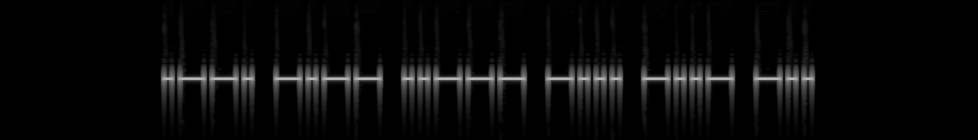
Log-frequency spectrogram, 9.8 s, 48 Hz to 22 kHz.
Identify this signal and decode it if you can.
Morse code, heard as a keyed tone, about 15 wpm, 700 Hz. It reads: PY2BXD
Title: DXCC-100 Call Signs - 6 Characters - Repeated 2x - 15wpm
